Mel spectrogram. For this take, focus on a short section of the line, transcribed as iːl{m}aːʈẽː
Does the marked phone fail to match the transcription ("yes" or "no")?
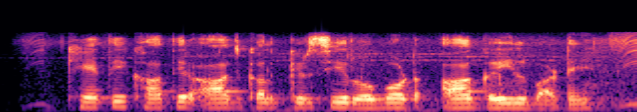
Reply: yes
